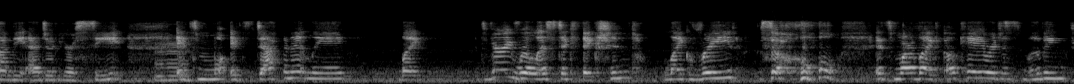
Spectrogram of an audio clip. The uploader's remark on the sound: Is in the process of moving so please excuse the sound quality.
